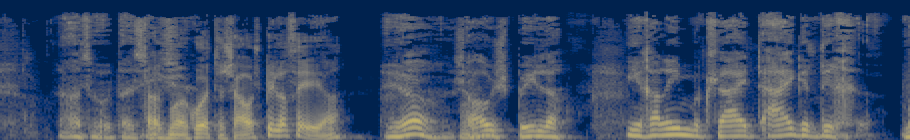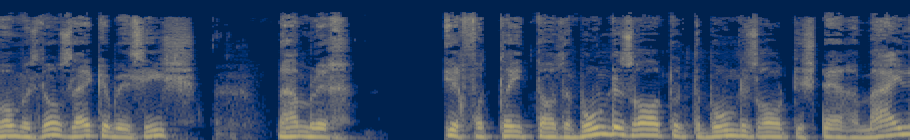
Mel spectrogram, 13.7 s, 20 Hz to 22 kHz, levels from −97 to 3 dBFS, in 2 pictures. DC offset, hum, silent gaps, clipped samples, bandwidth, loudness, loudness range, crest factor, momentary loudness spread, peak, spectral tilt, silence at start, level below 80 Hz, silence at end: under 0.1%; none; 8.36-8.40 s, 9.73-10.15 s; under 0.1%; 15 kHz; -30 LUFS; 3 LU; 16 dB; 9 LU; -14 dBFS; -5.5 dB/octave; 0 s; -58 dBFS; 0 s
